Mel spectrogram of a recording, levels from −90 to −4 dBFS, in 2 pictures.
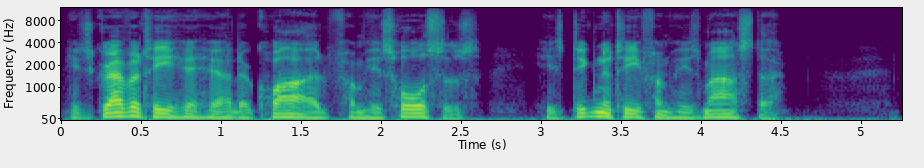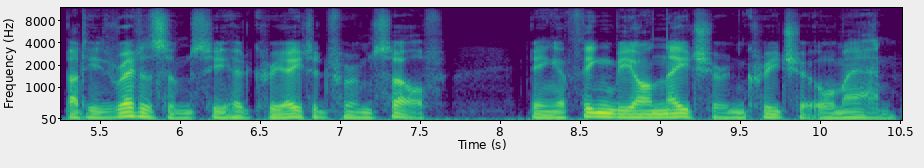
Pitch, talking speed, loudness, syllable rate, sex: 90 Hz, 170 wpm, -22 LUFS, 5.3 syllables/s, male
